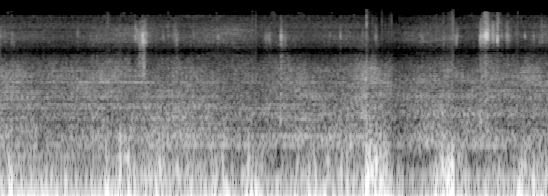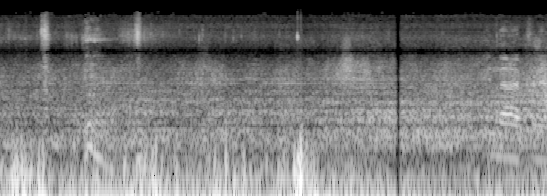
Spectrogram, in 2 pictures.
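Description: Hand pump on a bottle of marine gear oil being worked stroke by stroke, forcing oil into the outdrive to flush out water-contaminated lube, with faint clicks about once a second over a low rumble.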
